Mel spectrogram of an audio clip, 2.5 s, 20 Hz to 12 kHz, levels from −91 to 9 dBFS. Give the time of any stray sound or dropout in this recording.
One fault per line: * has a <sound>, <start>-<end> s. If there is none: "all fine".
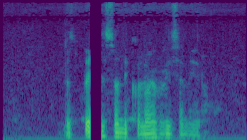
* has a dropout, 0.9-1.0 s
